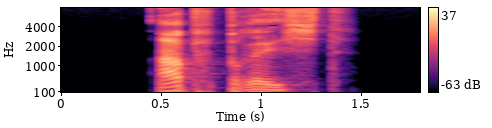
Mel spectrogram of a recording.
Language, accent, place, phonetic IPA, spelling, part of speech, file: German, Germany, Berlin, [ˈapˌbʁɪçt], abbricht, verb, De-abbricht.ogg
- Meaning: third-person singular dependent present of abbrechen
